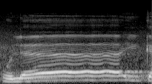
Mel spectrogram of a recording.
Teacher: کھڑی حرکات کے بعد حمزہ اسی کلمے میں ہے تو یہاں پر مد متصل ہوگی. 3 سے 5 الف تک کھینچ کر پڑھیں گے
